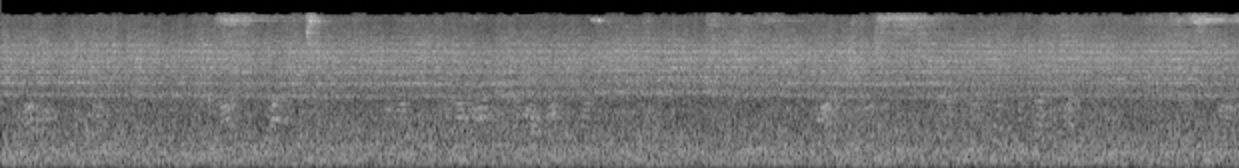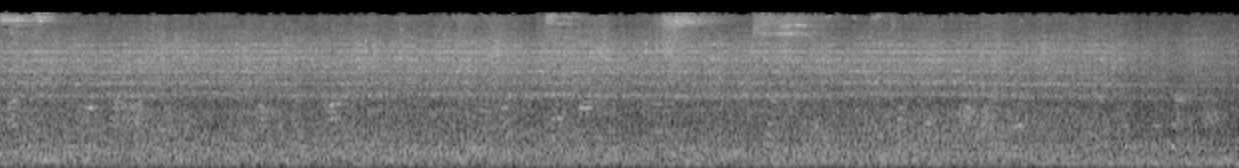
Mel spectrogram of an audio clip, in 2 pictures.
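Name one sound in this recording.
A freight train rumbles past close by, with wheels clattering on the rails.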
